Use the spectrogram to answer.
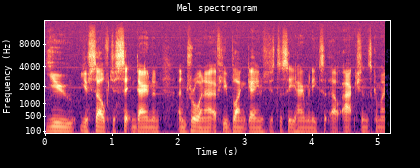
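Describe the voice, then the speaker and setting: A man's voice: low-pitched, little pitch movement, a little fast, fairly bright tone, slight background noise. A man chatting casually during a board game test, loosely offering suggestions. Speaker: game tester.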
